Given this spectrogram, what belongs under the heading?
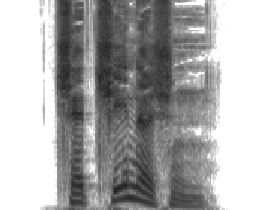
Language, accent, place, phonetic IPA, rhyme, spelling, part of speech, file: German, Germany, Berlin, [t͡ʃɛˈt͡ʃeːnɪʃn̩], -eːnɪʃn̩, tschetschenischen, adjective, De-tschetschenischen.ogg
- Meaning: inflection of tschetschenisch: 1. strong genitive masculine/neuter singular 2. weak/mixed genitive/dative all-gender singular 3. strong/weak/mixed accusative masculine singular 4. strong dative plural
